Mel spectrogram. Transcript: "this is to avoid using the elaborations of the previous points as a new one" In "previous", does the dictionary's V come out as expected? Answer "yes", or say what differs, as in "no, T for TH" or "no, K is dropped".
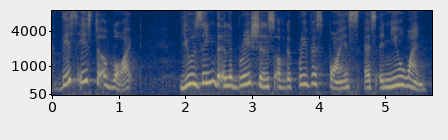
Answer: yes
